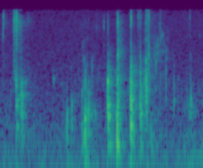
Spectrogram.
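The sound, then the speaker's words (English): Someone takes a drink of water: a quiet run of wet, irregular clicks and gulping swallows over about two seconds, with no talking. “Let me also take a drink of water.”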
